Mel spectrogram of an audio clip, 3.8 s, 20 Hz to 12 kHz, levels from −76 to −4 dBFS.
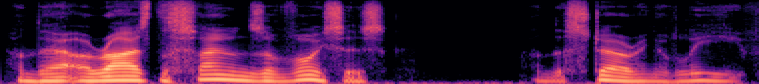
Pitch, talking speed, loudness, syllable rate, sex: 115 Hz, 190 wpm, -20 LUFS, 6.2 syllables/s, male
